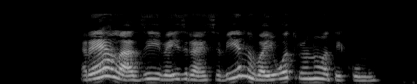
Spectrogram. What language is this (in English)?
Latvian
